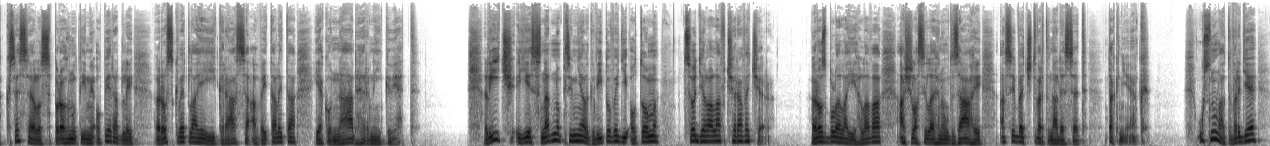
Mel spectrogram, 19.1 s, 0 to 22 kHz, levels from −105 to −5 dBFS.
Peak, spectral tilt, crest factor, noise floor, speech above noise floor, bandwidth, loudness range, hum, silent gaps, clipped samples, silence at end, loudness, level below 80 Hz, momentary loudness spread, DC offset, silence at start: 0 dBFS; -4.5 dB/octave; 18 dB; -75 dBFS; 57 dB; over 20 kHz; 4 LU; none; none; under 0.1%; 0.15 s; -18 LUFS; -40 dBFS; 10 LU; under 0.1%; 0 s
